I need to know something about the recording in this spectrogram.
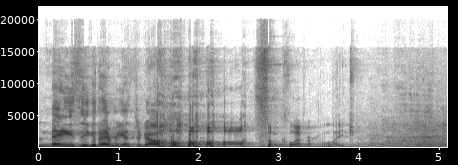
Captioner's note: audience chuckling; chuckles; audience laughing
